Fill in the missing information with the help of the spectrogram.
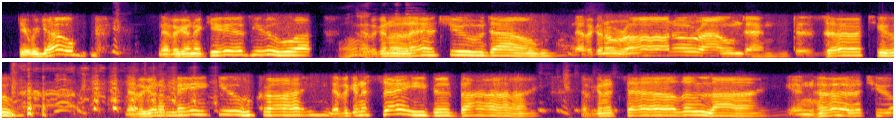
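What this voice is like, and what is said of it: Sings imitating another person's voice. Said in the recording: “the Rick Astley impersonation”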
